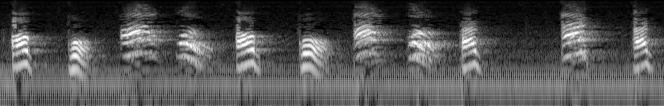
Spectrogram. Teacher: زبان کا آخری حصہ قوے کی جو قریب ہے، جب اوپر تالو سے لگتا ہے تو ادا ہوتے ہیں۔ قوف پر کر کے پڑھتے ہیں، کاف ذرا ہٹ کر نیچے کی طرف سے نکلتا ہے اور باریک ہوتا ہے۔ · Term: قوے کے حروف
